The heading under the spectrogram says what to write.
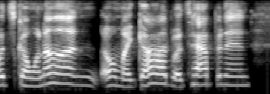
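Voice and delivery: put-on panicked scream. Retelling a scene, the speaker acts out the girl's lines: retelling a panicked scream. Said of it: "the girl starts screaming".

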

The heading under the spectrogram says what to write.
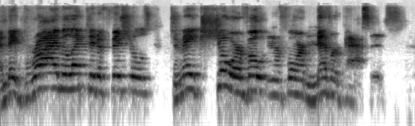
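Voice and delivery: rousing loud shout. Voicing a speaker on boxes calling out to passersby: shouting to a crowd. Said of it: "he just sort of shouts out".

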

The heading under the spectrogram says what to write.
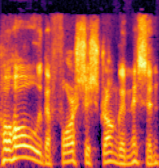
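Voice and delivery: put-on West Country accent. Imitating Darth Vader's lines as if voiced by David Prowse: David Prowse's West Country voice. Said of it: "if they had have actually used his voice".

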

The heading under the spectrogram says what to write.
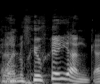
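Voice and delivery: poor, failed put-on Welsh accent. Quoting the man who cut his hair, in a bad Welsh accent. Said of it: "Just can't do it".

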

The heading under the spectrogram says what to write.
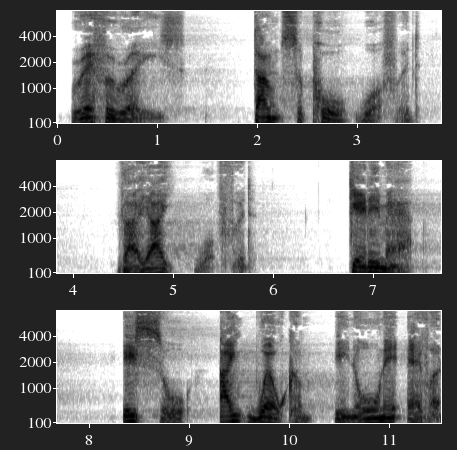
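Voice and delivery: growled, bristling, hostile tone. Reading a story, voicing Frank as a referee arrives: growling. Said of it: "Frank growled".

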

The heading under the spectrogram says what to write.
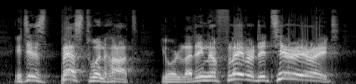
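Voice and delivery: very high-pitched, loud, snarling growl. Narrating a story, reading Kervek's retort to the human: Kervek growling deeply. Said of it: "Kervek growled deeply".

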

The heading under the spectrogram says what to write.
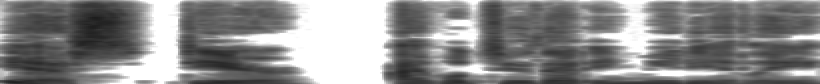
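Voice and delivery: female robot voice, robotic. Game narrator voices the reply heard over the comm link, robotic female voice. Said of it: "you hear a robotic female voice on the comm link".

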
